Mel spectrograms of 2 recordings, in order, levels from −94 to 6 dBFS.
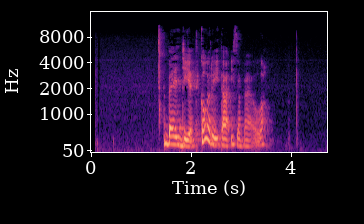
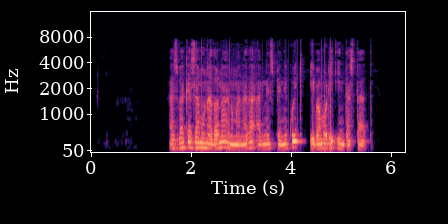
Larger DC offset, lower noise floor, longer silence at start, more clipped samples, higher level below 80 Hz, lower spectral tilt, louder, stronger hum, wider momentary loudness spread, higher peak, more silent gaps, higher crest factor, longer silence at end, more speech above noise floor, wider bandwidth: neither; second, -64 dBFS vs under -90 dBFS; second, 1.35 s vs 1.55 s; neither; second, -60 dBFS vs -48 dBFS; about the same, -6.5 dB/octave vs -7.5 dB/octave; about the same, -18 LUFS vs -18 LUFS; neither; first, 13 LU vs 9 LU; about the same, -2 dBFS vs -4 dBFS; neither; about the same, 18 dB vs 16 dB; first, 1.2 s vs 0.8 s; second, 48 dB vs over 73 dB; first, 10.5 kHz vs 7.6 kHz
